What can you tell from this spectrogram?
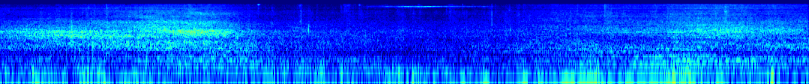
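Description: Wind buffeting the microphone with a ragged low rumble, over the noise of street traffic; a hiss like passing car tyres swells about two seconds in and again near the end.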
